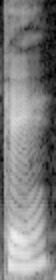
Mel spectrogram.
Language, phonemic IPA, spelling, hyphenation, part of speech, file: Galician, /kɪ/, que, que, conjunction / adjective / adverb / pronoun / noun, Gl-que.ogg
- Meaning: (conjunction) 1. that 2. than (used in comparisons, to introduce the basis of comparison); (adjective) what; which (interrogative only); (adverb) how; what (comparative)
